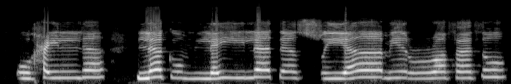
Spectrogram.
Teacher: میم ساکن پہ اظہار شفوی ہو رہا ہے، یہاں پہ ٹائم نہیں دینا۔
